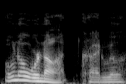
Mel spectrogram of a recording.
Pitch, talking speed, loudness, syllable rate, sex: 135 Hz, 285 wpm, -16 LUFS, 7.6 syllables/s, male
